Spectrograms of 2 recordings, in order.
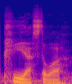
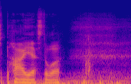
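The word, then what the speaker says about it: Piestewa: be pine so peak i hear people pronounce it p estela that's pi yestawa uh and then and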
